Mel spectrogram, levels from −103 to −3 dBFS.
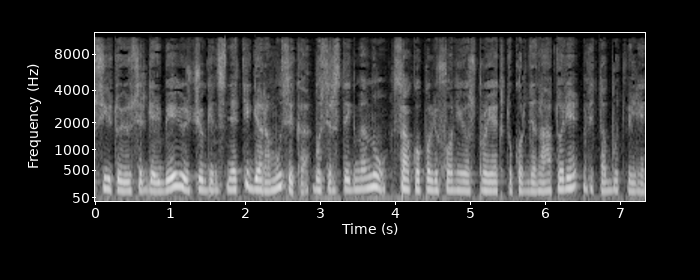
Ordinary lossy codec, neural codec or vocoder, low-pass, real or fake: AAC, 32 kbps; none; 10.8 kHz; real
